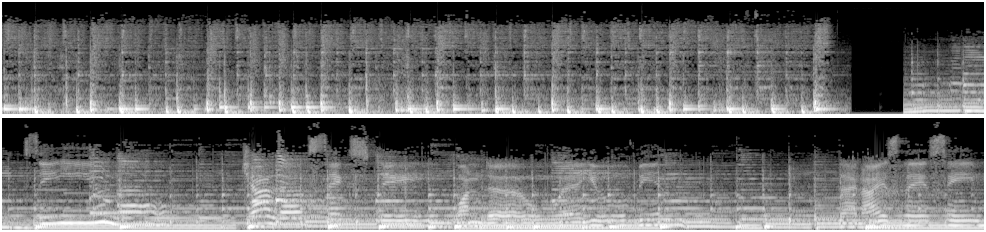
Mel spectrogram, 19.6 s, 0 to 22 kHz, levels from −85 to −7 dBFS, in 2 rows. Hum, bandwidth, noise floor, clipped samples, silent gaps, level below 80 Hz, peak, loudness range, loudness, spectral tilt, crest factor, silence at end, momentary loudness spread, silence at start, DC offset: none; 12 kHz; -69 dBFS; 0.1%; none; -26 dBFS; 0 dBFS; 4 LU; -14 LUFS; -7 dB/octave; 12 dB; 0 s; 7 LU; 0 s; 0.6%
